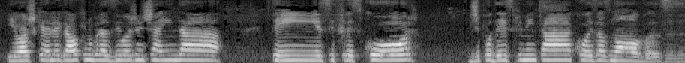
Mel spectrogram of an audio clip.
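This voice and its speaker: A woman with a Brazilian accent, fairly high in pitch, very slow, with monotone, flat intonation. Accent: urban Brazilian. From São Paulo, Brazil. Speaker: farmer. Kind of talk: interview answer.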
